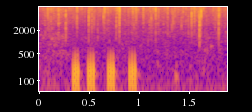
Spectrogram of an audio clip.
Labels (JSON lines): {"label": "biophony", "recorder": "SoundTrap 600 or HydroMoth"}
